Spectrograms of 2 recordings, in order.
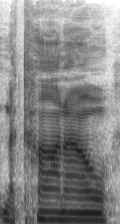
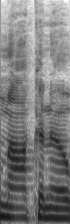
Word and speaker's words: Nakano: I know Americans normally pronounce it Nakano, but I believe that's the actual pronunciation.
